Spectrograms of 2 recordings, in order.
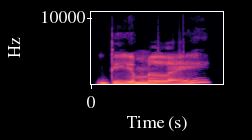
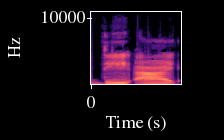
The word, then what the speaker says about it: Dia Malai: Everywhere at Dia Malay. That is going to be Diamalai, but that's on all platforms except for TikTok.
